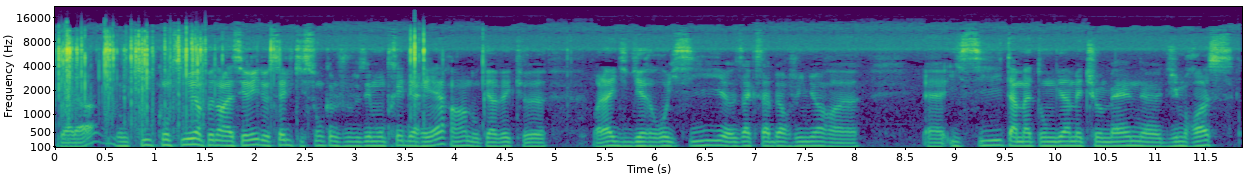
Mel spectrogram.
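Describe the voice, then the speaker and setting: A man's voice: mid-range voice, fairly even intonation, moderate pace, background noise. A man doing casual unboxing commentary to a camera, chatty and upbeat, with lots of fillers and restarts. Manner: upbeat enthusiasm. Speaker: unboxing vlogger.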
